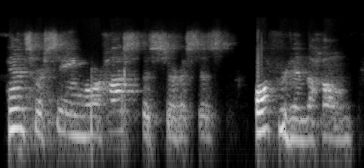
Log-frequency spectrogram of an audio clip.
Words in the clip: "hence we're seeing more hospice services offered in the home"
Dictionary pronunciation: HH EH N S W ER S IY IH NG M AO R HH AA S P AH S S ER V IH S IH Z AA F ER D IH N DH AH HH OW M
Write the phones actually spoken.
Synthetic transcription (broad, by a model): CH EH N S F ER S IY IH NG M AO R HH AA S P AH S S ER V IH S IH Z AA F ER D IH N DH AH HH OW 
